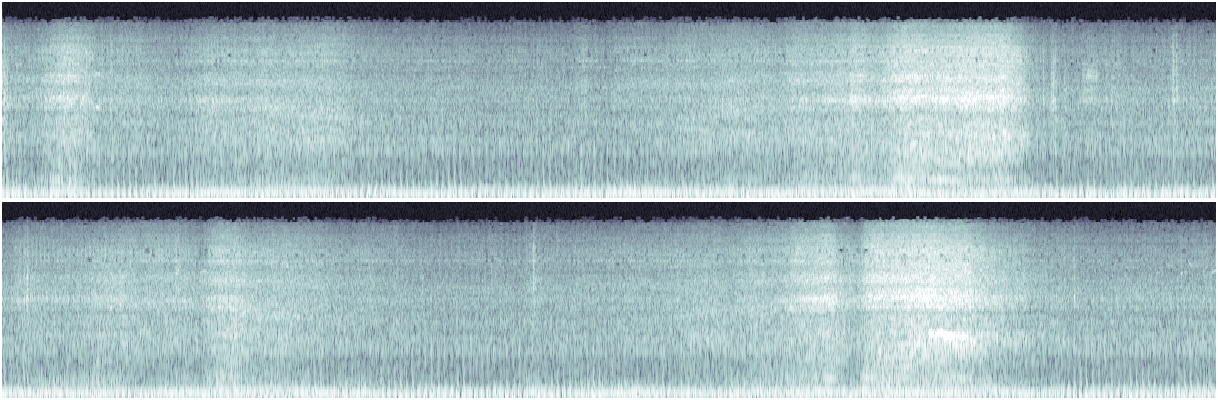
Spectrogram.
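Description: Side-by-side UTV engines: a steady low idle throughout, with another side-by-side's engine revving up and back down several times as it climbs a rock ledge out of the river, the longest and loudest revs near the middle and near the end.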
